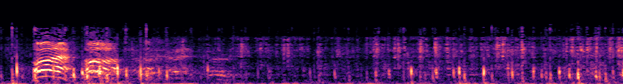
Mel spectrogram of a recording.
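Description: Horses pull an approaching buckboard wagon toward dusk, their hooves clip-clopping in a steady, quick rhythm at moderate volume, following a brief loud, strained vocal sound at the start.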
